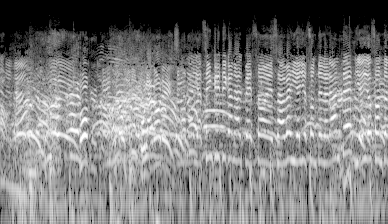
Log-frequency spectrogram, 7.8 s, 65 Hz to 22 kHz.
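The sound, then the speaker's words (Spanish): A crowd of about 200 people gathered in Génova street in Madrid yells and chants political slogans loudly and continuously, many overlapping voices with raised, strained shouts rising and falling over a steady roar of babble. “Y ahora estáis escuchando algunas de las consignas.”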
